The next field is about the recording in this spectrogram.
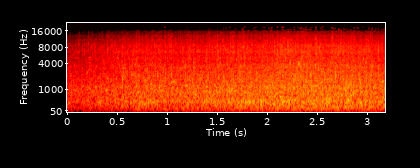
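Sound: rushing mountain stream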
